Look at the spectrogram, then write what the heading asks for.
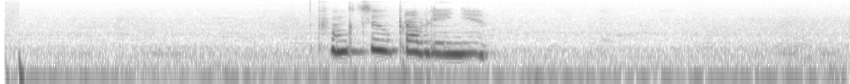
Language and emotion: Russian, neutral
